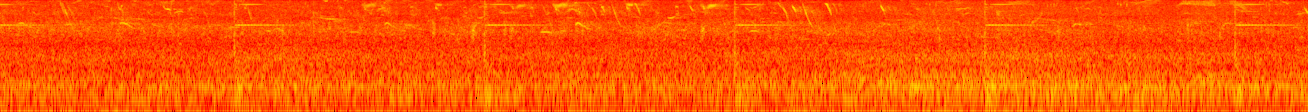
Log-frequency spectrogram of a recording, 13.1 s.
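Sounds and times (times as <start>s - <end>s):
jungle birds: 0.0s - 13.0s
jungle waterfall: 5.3s - 13.0s.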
